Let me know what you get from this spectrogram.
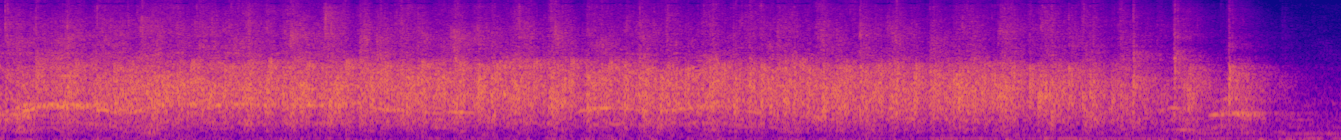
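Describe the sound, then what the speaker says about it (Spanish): Loud, sustained applause from a church congregation, a dense continuous wash of clapping that holds for several seconds before tapering off at the end. "yo creo que se merece un aplauso"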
